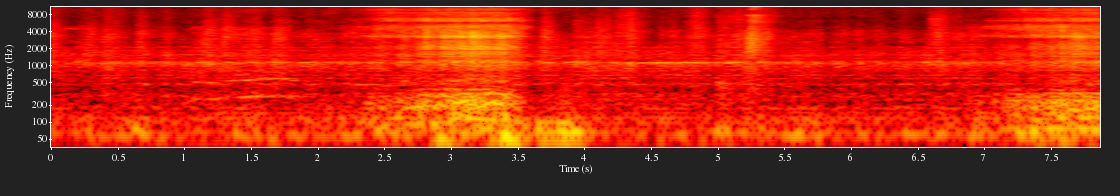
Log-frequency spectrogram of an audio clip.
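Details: Snoring during sleep: low, rough breathing noises swelling twice over a steady background hiss and a faint hum.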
